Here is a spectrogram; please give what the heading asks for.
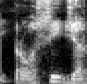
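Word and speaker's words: procedure: है पद्धति तो देखो यहां पर डी यू आरई आ रहा है तो इसको क्या पढ़ेंगे हम जर यानी कि प्रोसीजर प्रोसीजर मींस पद्धति आई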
